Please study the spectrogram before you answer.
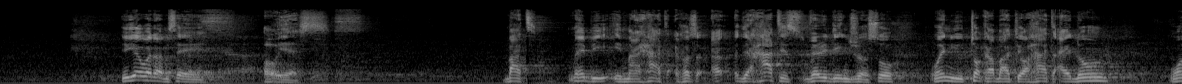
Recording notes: Preached at the Healing Jesus Campaign Pastors' Conference in Saboba, Northern Region of Ghana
